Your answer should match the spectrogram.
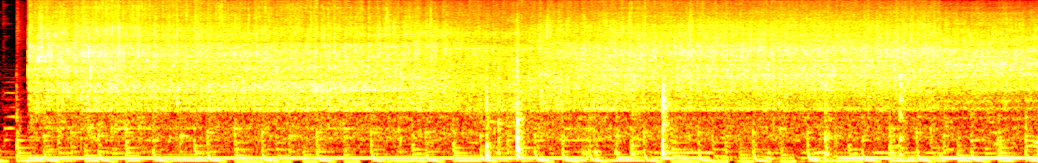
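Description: Shrimp sizzling as they fry in olive oil in a nonstick pan, a steady loud hiss that starts abruptly. They are stirred with a wooden spatula, giving a few sharp clicks.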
